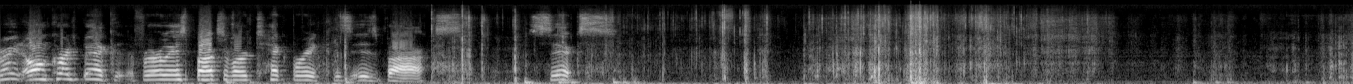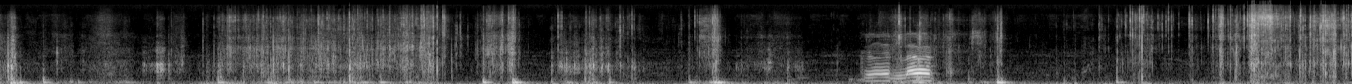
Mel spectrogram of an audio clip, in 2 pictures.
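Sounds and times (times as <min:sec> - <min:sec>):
plastic wrapping crinkling and tearing: 0:04.3 - 0:11.2, 0:15.5 - 0:20.9, 0:22.2 - 0:27.0.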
